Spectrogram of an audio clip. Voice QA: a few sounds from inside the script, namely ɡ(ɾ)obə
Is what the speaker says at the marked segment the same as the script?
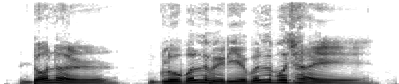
no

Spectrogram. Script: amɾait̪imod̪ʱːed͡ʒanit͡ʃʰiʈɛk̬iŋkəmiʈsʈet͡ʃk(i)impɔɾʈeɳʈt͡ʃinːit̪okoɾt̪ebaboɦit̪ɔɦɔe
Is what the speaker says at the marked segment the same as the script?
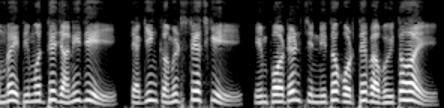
yes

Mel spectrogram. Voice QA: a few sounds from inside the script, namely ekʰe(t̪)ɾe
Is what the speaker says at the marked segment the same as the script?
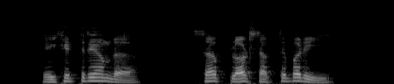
yes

